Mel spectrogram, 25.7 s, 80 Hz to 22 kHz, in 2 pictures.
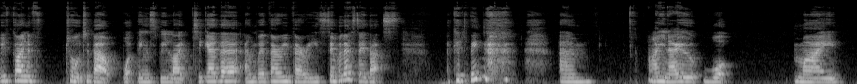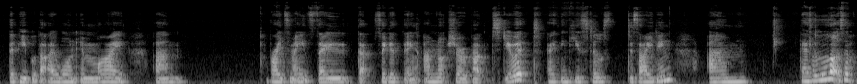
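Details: Young woman with chronic aphasia from a stroke at age 18, now 11 years post-stroke, speaking conversationally; aphasia.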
